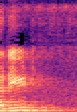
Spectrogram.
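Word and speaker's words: read: We have पढ़ चुके हैं, पढ़ने का रीड, और रीड का तीसरा रूप होता है रेड। स्पेलिंग वही होता है, बस उसको हम लोग रेड पढ़ते हैं, प्रोनाउंसिएशन चेंज हो जाता है।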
